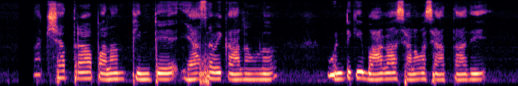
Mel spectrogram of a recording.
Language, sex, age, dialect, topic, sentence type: Telugu, male, 18-24, Utterandhra, agriculture, statement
